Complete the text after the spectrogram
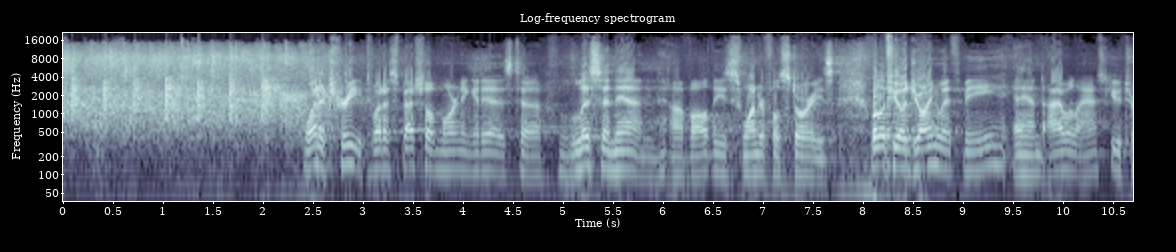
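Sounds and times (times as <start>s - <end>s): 
audience applause: 0.0s - 3.0s
speech: 2.4s - 10.6s.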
